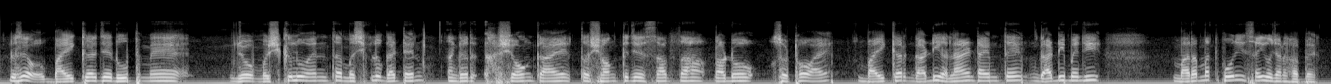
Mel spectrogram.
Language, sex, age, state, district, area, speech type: Sindhi, male, 30-45, Rajasthan, Ajmer, urban, spontaneous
